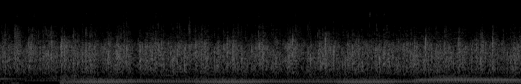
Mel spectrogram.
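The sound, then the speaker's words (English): An audience claps hands as praise to the Lord in a steady, dense wash of applause lasting several seconds, with a low sustained organ or keyboard tone humming underneath. “Would you clap your hands and give the Lord a hand of praise?”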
